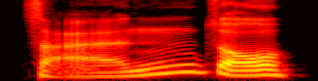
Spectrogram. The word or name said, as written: 郑重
